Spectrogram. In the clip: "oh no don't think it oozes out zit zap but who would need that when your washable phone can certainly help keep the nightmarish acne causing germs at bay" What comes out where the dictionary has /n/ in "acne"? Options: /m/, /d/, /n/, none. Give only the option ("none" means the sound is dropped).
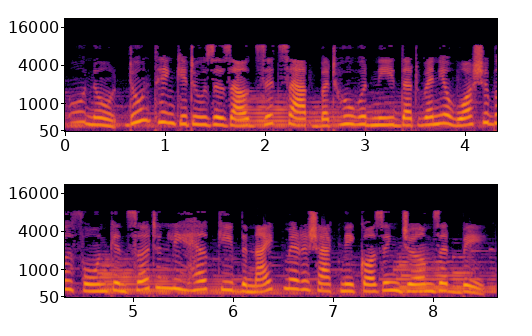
/n/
